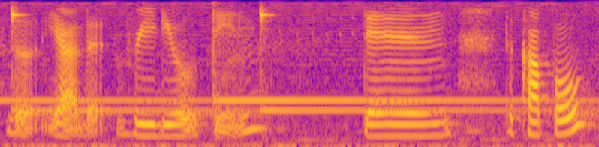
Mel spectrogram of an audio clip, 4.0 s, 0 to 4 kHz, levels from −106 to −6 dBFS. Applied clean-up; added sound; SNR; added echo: none; Doorbell; 7 dB; none.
